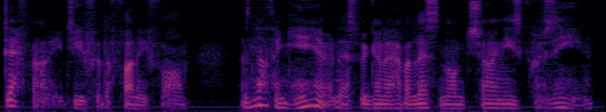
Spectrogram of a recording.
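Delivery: quick, hushed aside; whispering. A narrator's reading. Child whispering to a friend in class, quick hushed aside. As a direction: murmur it softly and fast. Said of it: "I whispered to Strawberry".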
